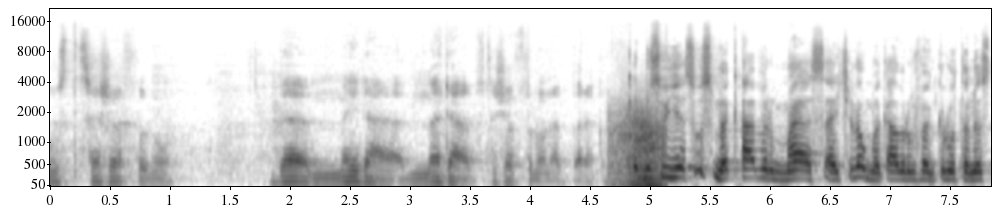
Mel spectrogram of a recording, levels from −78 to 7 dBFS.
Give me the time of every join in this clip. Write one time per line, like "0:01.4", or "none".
0:04.8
